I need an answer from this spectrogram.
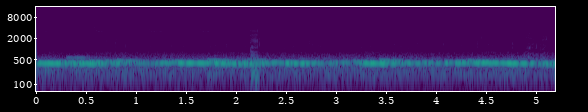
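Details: Chorus of European fire-bellied toads (Bombina bombina) from reeds of a spring pond, likely mating season: soft, mellow, low humming overlapping 'oop' notes peaking near 400 Hz, audible 100–200 m away, undisturbed by shouting or thrown stones; animals unseen.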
